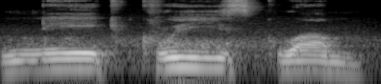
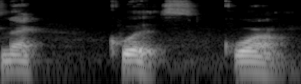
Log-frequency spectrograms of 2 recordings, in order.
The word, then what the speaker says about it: nec quisquam: Still, this is not nec quisquam. Obviously, these are short vowels. Nec quisquam.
